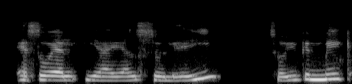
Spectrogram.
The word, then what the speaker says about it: soleil: look at something like s-o-l-e-i-l soleil so you can make an intelligent informed guess that this is about the sun simple the last l is silent it is sunny last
